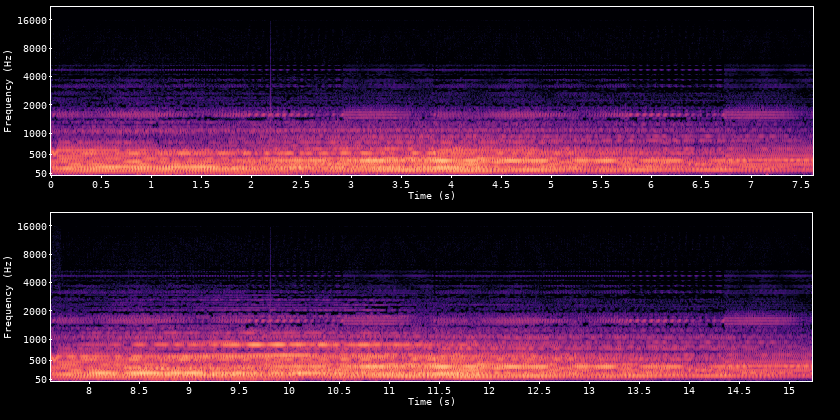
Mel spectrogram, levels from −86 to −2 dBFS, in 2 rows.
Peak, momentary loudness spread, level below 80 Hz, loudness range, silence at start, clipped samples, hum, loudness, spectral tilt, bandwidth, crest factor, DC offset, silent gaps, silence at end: -4 dBFS; 10 LU; -42 dBFS; 6 LU; 0 s; under 0.1%; none; -20 LUFS; -11 dB/octave; 5.2 kHz; 14 dB; under 0.1%; none; 0 s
